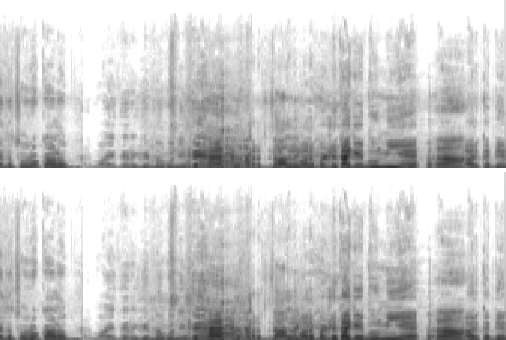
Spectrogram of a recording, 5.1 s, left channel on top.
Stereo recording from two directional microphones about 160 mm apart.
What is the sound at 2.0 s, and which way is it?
Speech, 65° right (ahead or behind).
